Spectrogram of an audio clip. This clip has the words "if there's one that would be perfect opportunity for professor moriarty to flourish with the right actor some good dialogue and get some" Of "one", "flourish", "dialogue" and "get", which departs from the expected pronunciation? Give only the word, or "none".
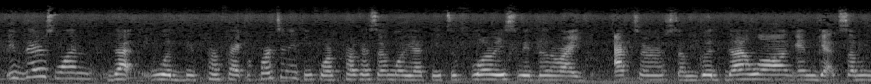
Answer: flourish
